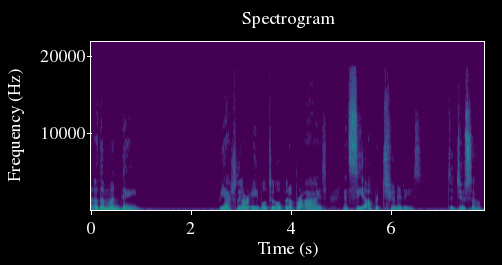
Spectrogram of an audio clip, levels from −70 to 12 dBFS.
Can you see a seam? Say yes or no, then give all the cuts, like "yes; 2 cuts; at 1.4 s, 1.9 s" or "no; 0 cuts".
no; 0 cuts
